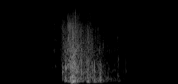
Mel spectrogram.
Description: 340ペットボトル,ワインボトルを振る,水の音,ジュースを振る,シャカシャカ,
ペットボトル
